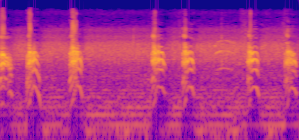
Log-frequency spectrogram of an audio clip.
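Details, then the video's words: Bichon Frisé, a small white toy dog kept as a pet indoors, barking in short high yappy bursts, about eight sharp yips in three seconds, with a low steady hum underneath. "Bichon Frisé is Barking"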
